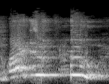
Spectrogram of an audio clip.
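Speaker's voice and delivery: high, loud, slow gush of joy; overexcited fan. Retold or imitated. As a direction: burst out like a starstruck fan. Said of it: "And I go".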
